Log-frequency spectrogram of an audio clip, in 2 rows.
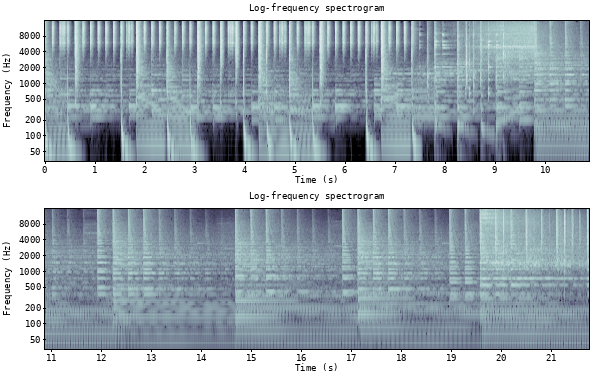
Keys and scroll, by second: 0.0-0.4 typing, 2.0 m, 4.4 space, 5.2 Delete, 6.4 p, 7.5 space, 7.7 Escape.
